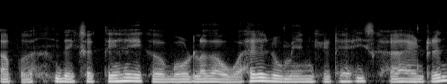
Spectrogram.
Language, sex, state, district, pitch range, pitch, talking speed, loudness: Hindi, male, Chhattisgarh, Sukma, 125-140 Hz, 130 Hz, 215 wpm, -17 LUFS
